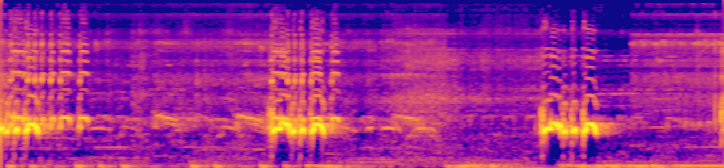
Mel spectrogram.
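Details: Loud local zebra dove song used to lure other zebra doves: three rolling, bubbling coo phrases about two and a half seconds apart, over a low rumbling hum.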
